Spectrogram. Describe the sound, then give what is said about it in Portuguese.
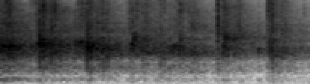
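A crowd applauds steadily, many hands clapping in a dense, continuous patter with a few sharper bursts, moderately loud, with no speech over it. “Ah, dá um aplauso aí, pelo amor de Deus.”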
